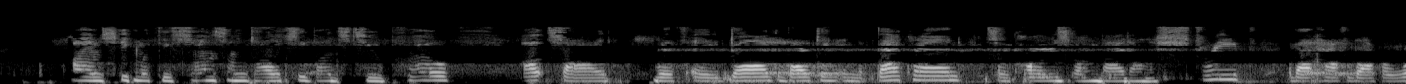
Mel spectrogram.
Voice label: samsung galaxy buds 2 pro microphone nonstandardized outside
